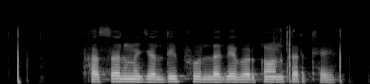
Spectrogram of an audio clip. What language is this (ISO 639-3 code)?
hne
